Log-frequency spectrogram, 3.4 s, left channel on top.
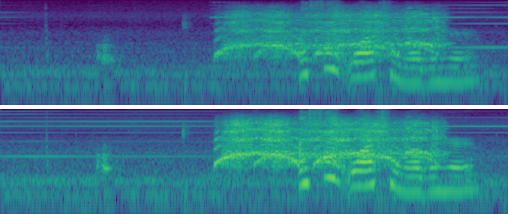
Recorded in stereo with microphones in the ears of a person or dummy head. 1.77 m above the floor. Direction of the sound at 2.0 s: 65° right (ahead or behind).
